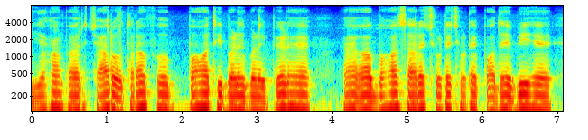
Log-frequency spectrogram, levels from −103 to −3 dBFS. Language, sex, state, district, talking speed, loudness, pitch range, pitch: Hindi, male, Jharkhand, Ranchi, 150 wpm, -18 LUFS, 105-115 Hz, 110 Hz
